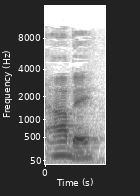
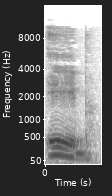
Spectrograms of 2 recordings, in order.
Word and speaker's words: Abe: Trump and Japanese president Abby see I pronounced it right I could have said Abe that's the way he spells it Bobby have been strident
